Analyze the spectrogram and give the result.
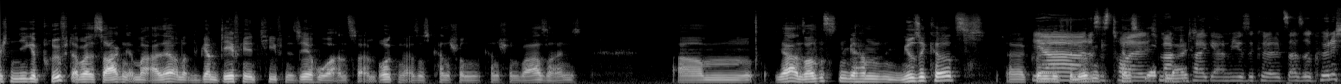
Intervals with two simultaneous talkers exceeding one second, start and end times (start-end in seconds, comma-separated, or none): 10.3-12.1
